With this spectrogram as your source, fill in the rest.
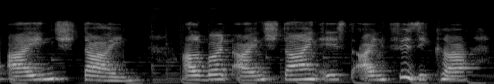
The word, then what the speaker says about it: Einstein: terkenal tentunya Albert Einstein jadi bacanya bukan Einstein tapi IAIN STAIN Albert Einstein is in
